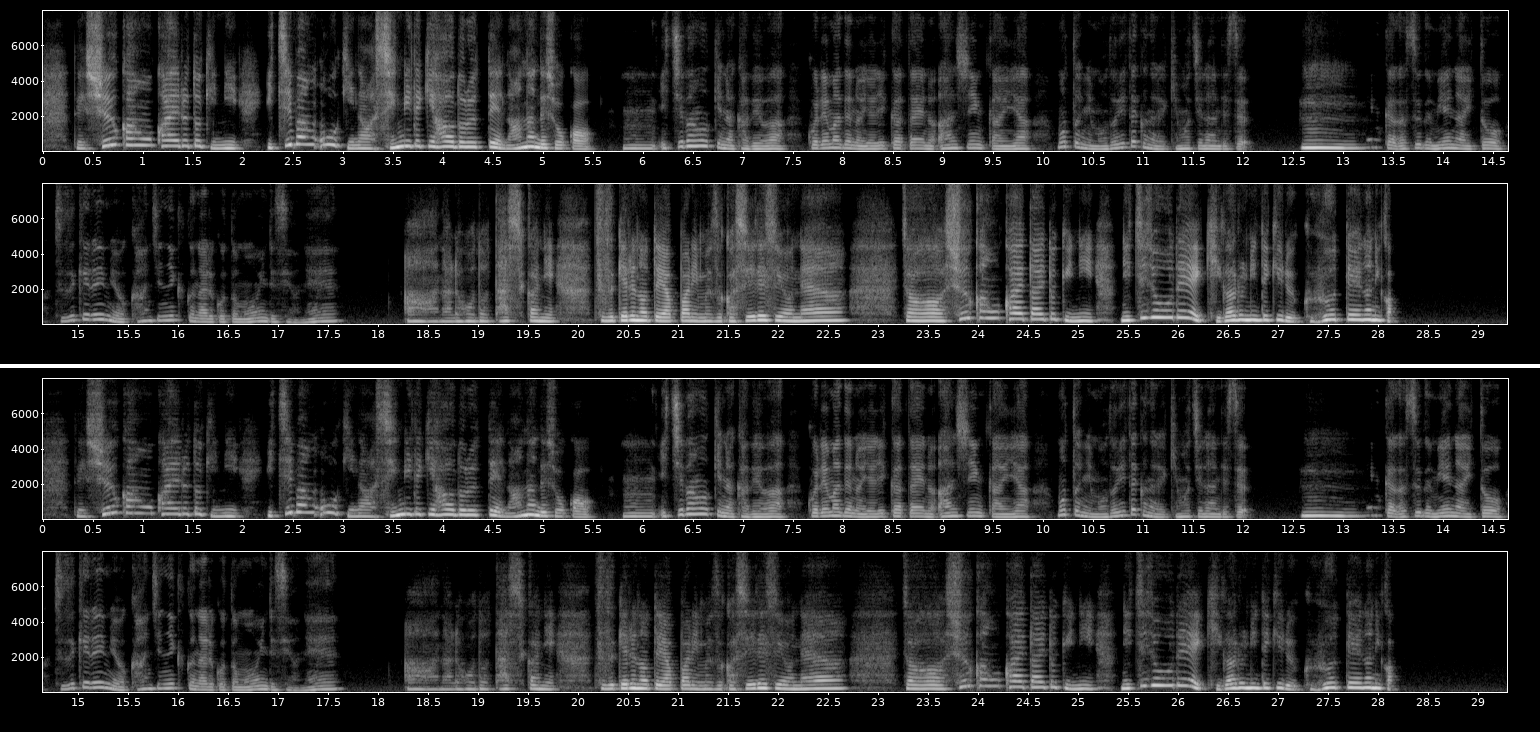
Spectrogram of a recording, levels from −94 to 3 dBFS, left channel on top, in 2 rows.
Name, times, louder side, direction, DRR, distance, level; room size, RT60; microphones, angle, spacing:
voice 1, 0.0-2.1 2.4-5.5 12.6-13.3 18.3-28.1, left 3 dB, 65° left, 0.6 m, -26 dB
voice 2, 5.8-12.1 13.2-17.6, equal, 15° right, 0.7 m, -35 dB
3.5 x 2.7 x 3.6 m
head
